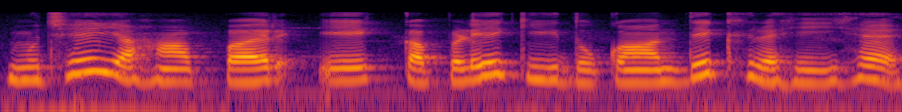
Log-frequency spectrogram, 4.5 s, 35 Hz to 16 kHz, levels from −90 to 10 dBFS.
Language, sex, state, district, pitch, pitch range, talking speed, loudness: Hindi, female, Madhya Pradesh, Katni, 190 Hz, 180-215 Hz, 135 wpm, -17 LUFS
